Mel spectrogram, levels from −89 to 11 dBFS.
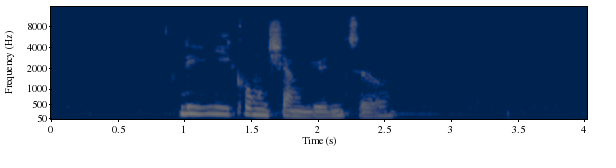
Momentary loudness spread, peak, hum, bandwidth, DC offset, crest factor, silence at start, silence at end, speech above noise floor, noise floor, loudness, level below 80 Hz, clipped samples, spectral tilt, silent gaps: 12 LU; -34 dBFS; none; 11 kHz; under 0.1%; 22 dB; 0.95 s; 1.45 s; 31 dB; -84 dBFS; -52 LUFS; under -90 dBFS; under 0.1%; -3.5 dB/octave; none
